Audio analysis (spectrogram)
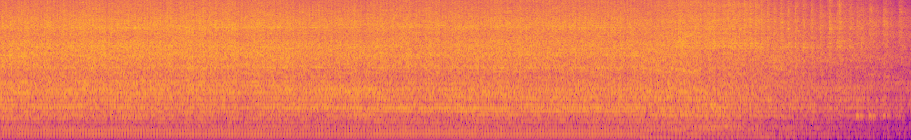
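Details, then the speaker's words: Champion EFI generator after an easy fuel pump fix. Even, steady engine drone with a firm low beat, then winding down smoothly on shutdown: normal running. "Well, that was an easy fix."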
